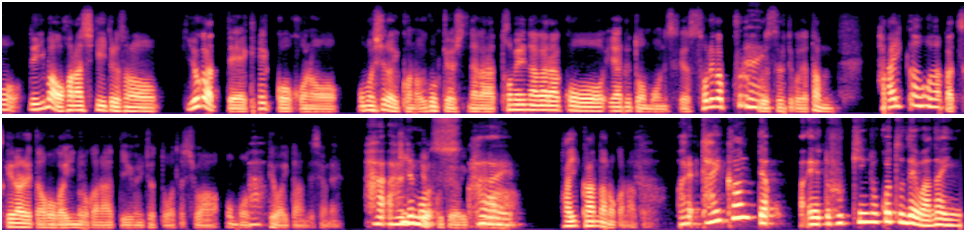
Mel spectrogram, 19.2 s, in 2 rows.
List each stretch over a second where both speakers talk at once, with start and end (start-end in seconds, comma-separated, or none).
13.6-14.9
